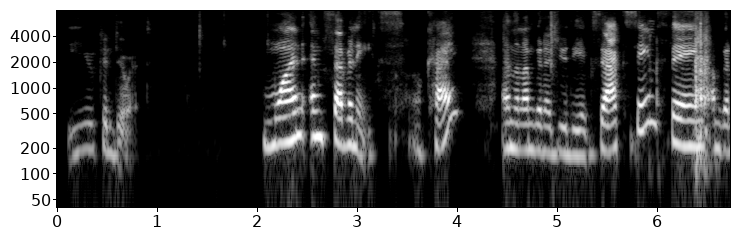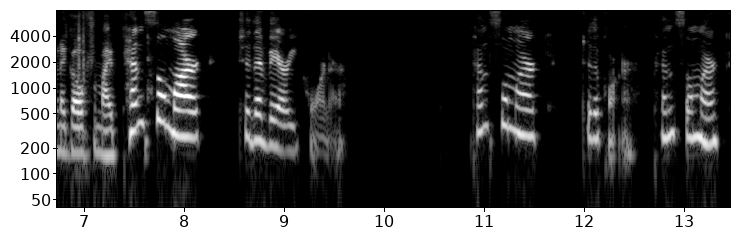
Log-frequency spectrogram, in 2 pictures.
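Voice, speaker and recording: A woman hosting a casual card-making tutorial, chatty and self-deprecating, slightly hoarse with a stuffy nose. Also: fairly high pitch.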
